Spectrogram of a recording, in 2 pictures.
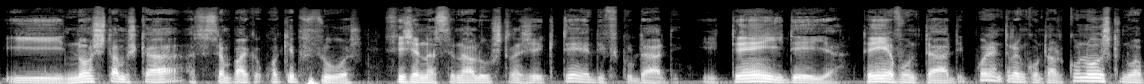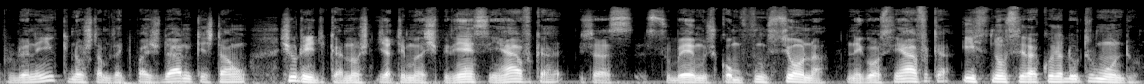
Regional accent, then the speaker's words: São Tomé & Príncipe; moved away; also born or lived in Equatorial Guinea; eu sou de origem Santo Tomé

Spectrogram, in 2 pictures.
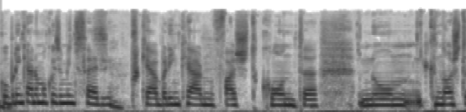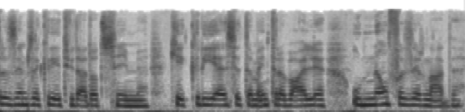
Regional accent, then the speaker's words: Portugal; Nós próprios, enquanto portugueses

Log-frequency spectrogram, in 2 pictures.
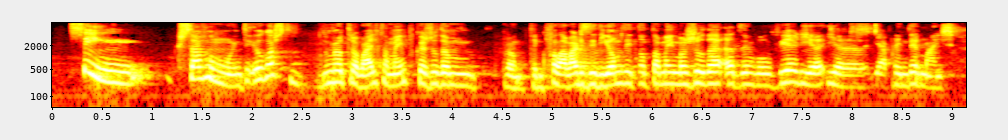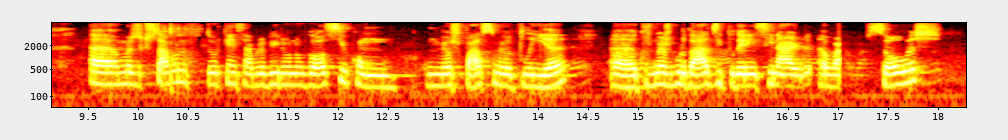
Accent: Porto, Norte, Portugal; also born or lived in Lisbon, Portugal; no Porto, que é de onde eu sou

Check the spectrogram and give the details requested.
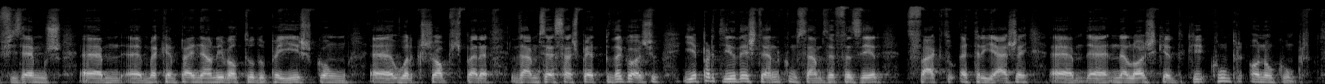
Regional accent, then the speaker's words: Gafanha, Aveiro District, Portugal; moved away; also born or lived in Brussels, Belgium; É a minha terra de origem.

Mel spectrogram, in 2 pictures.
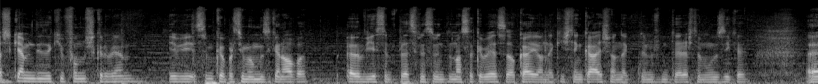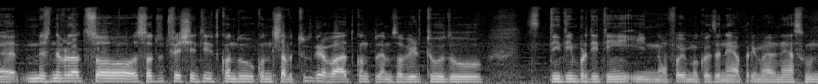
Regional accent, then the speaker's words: Sintra, Lisbon, Portugal; toda a nossa vida foi vivida em Sintra, todos os cinco

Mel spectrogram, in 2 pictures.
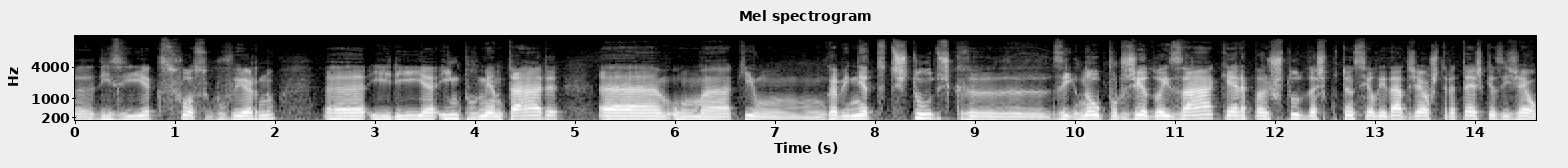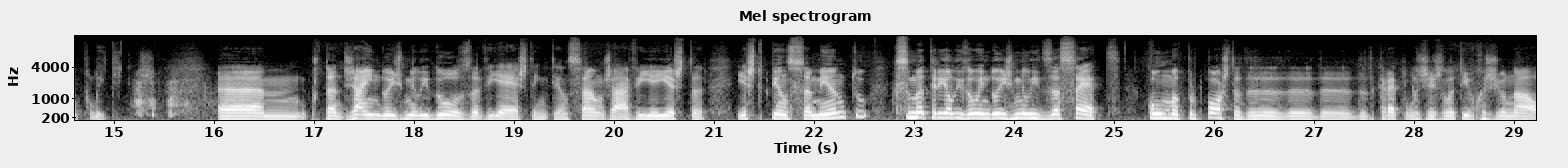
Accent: Portugal; somos portugueses também

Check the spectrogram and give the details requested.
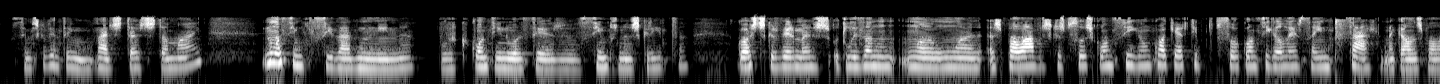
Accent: Candelária, Azores, Portugal; Sim, sou natural da Candelária do Pico, onde vivo atualmente. Nunca saí da ilha para estudar nem para trabalhar

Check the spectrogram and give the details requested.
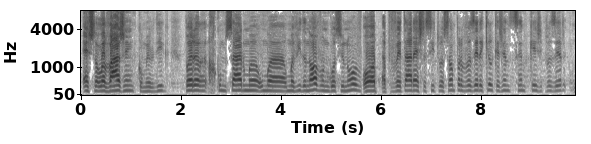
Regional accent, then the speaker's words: Algarve, Portugal; now in Germany; Claro que sou português, as minhas raízes são portuguesas e tenho grande orgulho em ser português, especialmente do Algarve, mas eu sou um cidadão do mundo.

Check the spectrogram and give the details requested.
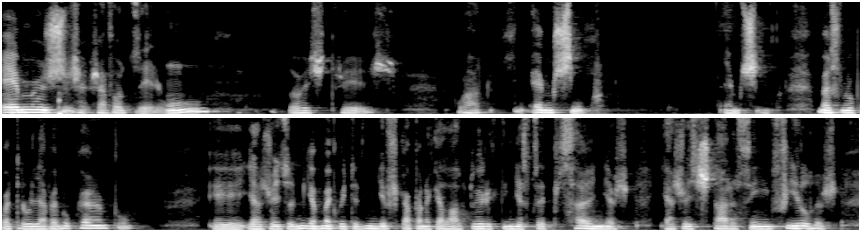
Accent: Azambuja, Lisbon, Portugal; fui nascida, criada e batizada aqui na, em Zambuja

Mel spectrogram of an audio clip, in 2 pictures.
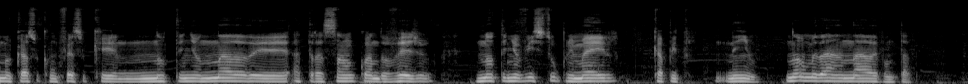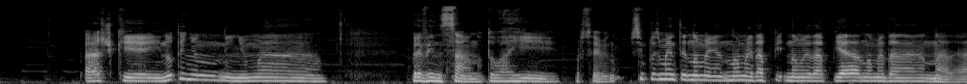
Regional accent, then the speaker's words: Caquetá, Colombia; Portuguese is a second language; moved away as an adult; now in Portugal; as Farc tinham muita influência em Caquetá e em toda a parte onde eu cresci

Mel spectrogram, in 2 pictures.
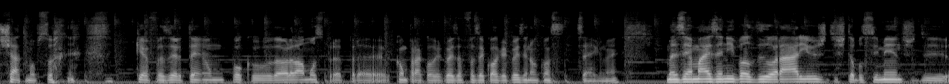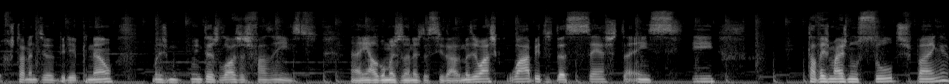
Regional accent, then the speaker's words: Portugal; now in Madrid, Spain; eu sou muito português

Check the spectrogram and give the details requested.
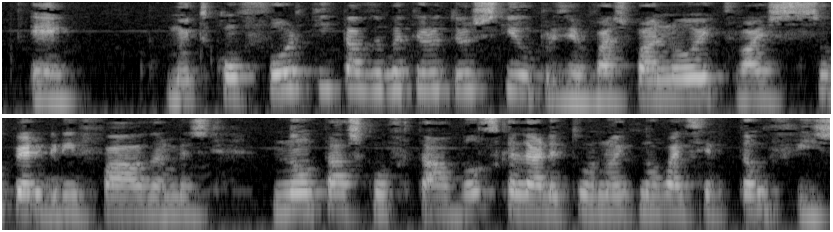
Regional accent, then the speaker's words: Portugal; also born or lived in Cape Verde / France; a minha vida foi sempre passada aqui em Portugal

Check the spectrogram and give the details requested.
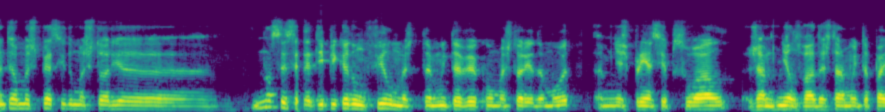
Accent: Portugal; now in Munich, Germany; foi a primeira vez que eu consegui sair de Portugal por um período mais alargado

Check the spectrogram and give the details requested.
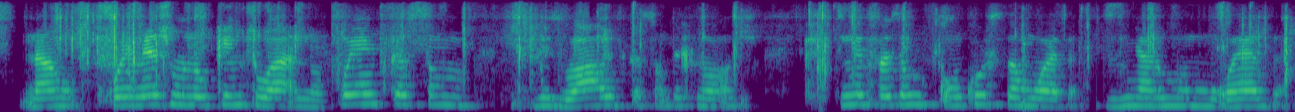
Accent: Ponte da Barca, Norte, Portugal; sou de Ponta Barca

